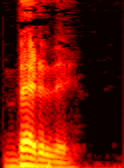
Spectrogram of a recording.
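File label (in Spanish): "verde" Spanish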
